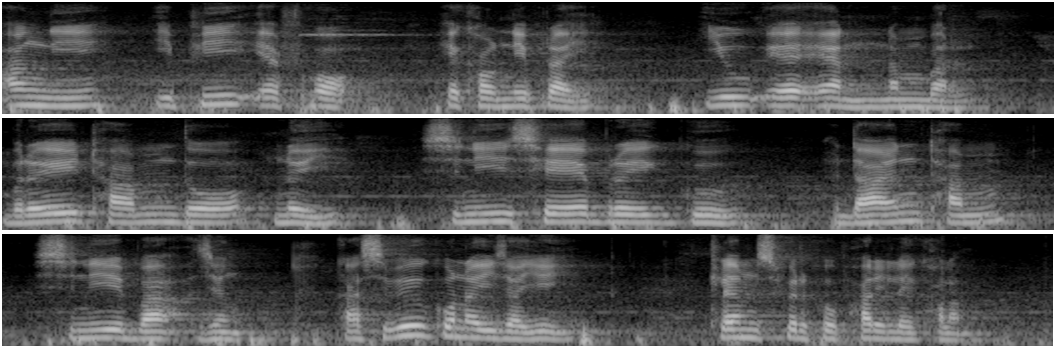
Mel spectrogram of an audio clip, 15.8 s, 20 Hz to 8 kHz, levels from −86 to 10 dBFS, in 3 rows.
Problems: background sounds at intervals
